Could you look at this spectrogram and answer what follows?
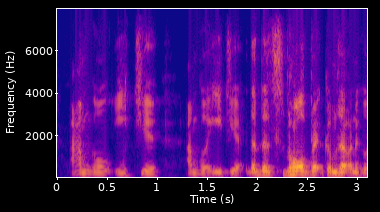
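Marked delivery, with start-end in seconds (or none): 0.1-1.8 campy, animated cartoon alien creature voice. Recalling a cartoon parody of Alien, quoting the alien, Family Guy camp alien voice. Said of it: "they had that kind of camp character voice".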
